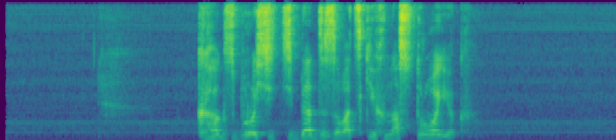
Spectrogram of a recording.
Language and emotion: Russian, angry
